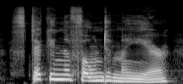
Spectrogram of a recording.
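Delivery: usual speaking voice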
